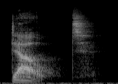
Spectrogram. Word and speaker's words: doubt: There's other examples where the B by itself is silent, but it's not common. It's rare. Debt. There's no B sound. The B is silent. Debt. Doubt. Subtle.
